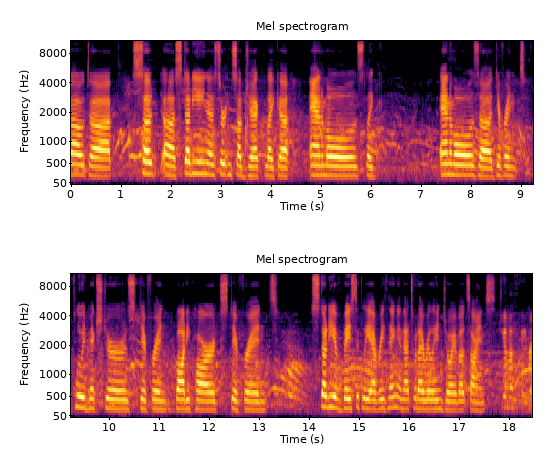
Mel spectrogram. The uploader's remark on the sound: 5 Second Interviews at Science Rendezvous. Do 5-second interviews with kids attending Science Rendezvous.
